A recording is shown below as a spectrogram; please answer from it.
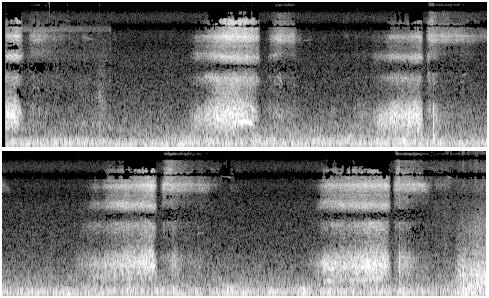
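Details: Maria, a senior pug, breathing in her sleep: soft, wheezy, snore-like breaths rising and falling about every four seconds, each a rough broad rush of air, with quiet pauses between.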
